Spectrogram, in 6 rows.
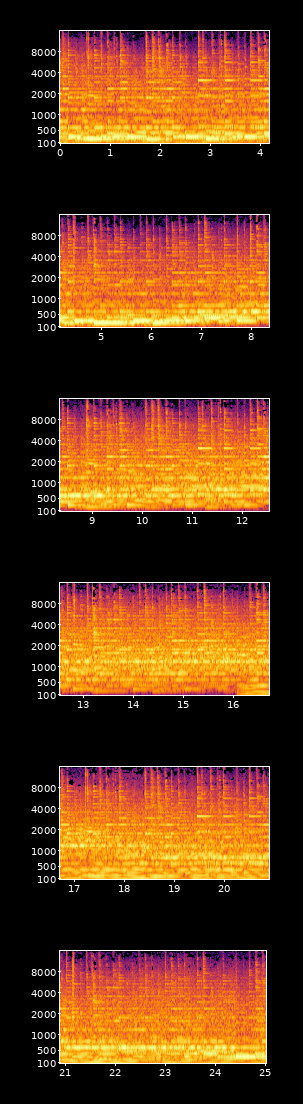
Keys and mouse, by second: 3.1 alt+z, 3.8-4.4 middle drag, 5.2-5.7 middle drag, 6.0 shift+middle drag, 6.7 middle click, 7.3-8.9 middle drag, 9.1 ctrl+z, 9.4 ctrl+z, 11.0 ctrl+z, 11.9-16.7 ctrl+z, 18.6-20.1 middle drag, 21.2-21.6 shift+middle drag, 24.0 shift+middle drag.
